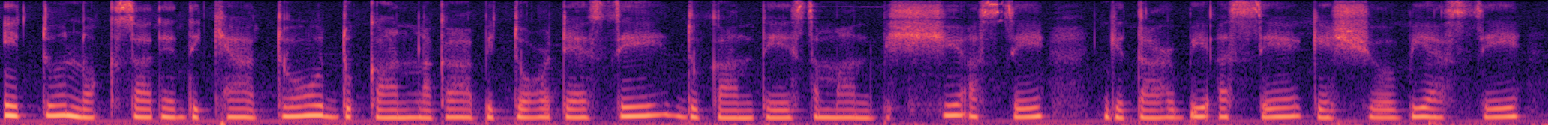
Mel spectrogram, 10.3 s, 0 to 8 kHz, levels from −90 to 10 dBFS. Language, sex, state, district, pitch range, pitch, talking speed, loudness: Nagamese, female, Nagaland, Kohima, 190-210 Hz, 200 Hz, 120 wpm, -19 LUFS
